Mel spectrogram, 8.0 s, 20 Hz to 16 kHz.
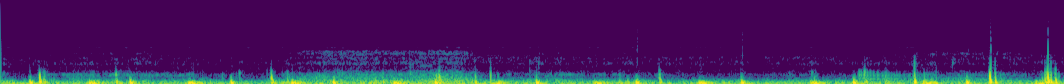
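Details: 35-year-old male sitting on stairs, heartbeat recorded at the bicuspid (mitral) valve area: regular low thumps about 79 a minute with faint background hum; normal heart sounds.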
